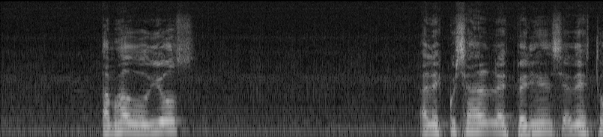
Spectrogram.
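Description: A middle-aged man speaks with feeling into a microphone, heard through loudspeakers.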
